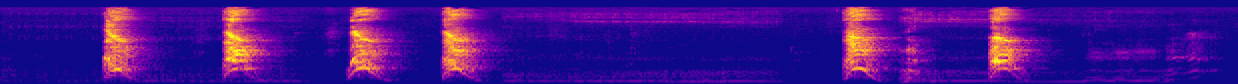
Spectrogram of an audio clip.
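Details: Shih Tzu household with Scratchie, aged five, meeting Lady Bug, a new three-month-old puppy: bursts of four then three high yapping barks, separated by a sustained low rumbling growl.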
